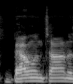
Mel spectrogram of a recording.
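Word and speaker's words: Ballentine: It is Ballantyne. Is that right? – I did hear that's what he pronounced it as, Ballantyne. So yeah, he said it right.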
